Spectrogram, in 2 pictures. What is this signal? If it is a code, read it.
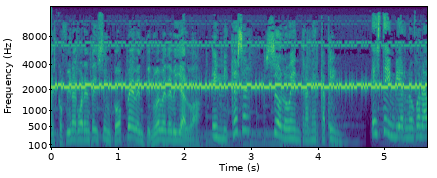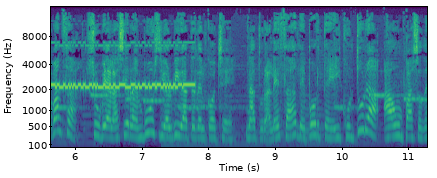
RTTY (50 baud, 170 Hz shift), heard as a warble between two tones, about 2200 Hz centre. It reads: … MECHANISM IS ALSO EMPLOYED BY THE MARINE MOLLUSC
